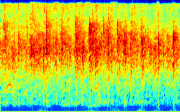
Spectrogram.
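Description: A church audience at the Ashwood Centre breaks into steady applause for the morning's speaker, a dense wash of many hands clapping at an even, sustained loudness for several seconds without letting up.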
